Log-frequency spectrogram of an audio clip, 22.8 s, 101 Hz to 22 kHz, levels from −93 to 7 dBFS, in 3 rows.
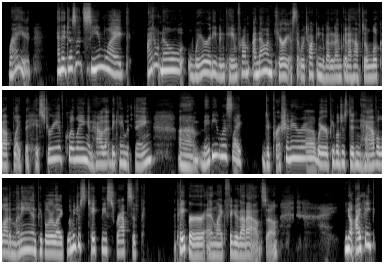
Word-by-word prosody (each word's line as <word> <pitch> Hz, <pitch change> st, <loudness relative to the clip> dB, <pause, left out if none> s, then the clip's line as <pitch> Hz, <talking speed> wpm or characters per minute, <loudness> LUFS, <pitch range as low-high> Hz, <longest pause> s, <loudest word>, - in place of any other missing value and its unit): Right, 265 Hz, +2 st, -3 dB, 0.5 s
and 265 Hz, +1 st, +5 dB
it 300 Hz, -, +4 dB
doesn't 370 Hz, +8 st, -1 dB
seem 300 Hz, +4 st, +5 dB
like 225 Hz, -, -2 dB, 0.3 s
I 255 Hz, +4 st, 0 dB
don't 390 Hz, -3 st, -3 dB
know 280 Hz, 0 st, +4 dB
where 200 Hz, +5 st, 0 dB
it 235 Hz, -1 st, 0 dB
even 195 Hz, -4 st, -3 dB
came 185 Hz, 0 st, -4 dB
from, 235 Hz, +4 st, -3 dB
and 215 Hz, 0 st, +2 dB
now 250 Hz, +4 st, +2 dB
I'm 250 Hz, -3 st, +4 dB
curious 200 Hz, -4 st, -1 dB
that -, -, -8 dB
we're 185 Hz, -, -2 dB
talking 215 Hz, +1 st, -3 dB
about 180 Hz, -1 st, -5 dB
it, 175 Hz, -, -3 dB
I'm 180 Hz, 0 st, -3 dB
gonna 185 Hz, 0 st, -3 dB
have 185 Hz, 0 st, -5 dB
to -, -, -2 dB
look 185 Hz, +1 st, -2 dB
up, 180 Hz, -1 st, -3 dB
like, -, -, -5 dB
the -, -, -5 dB
history 270 Hz, -, -4 dB
of 280 Hz, -1 st, -5 dB
quilling, 265 Hz, -2 st, +2 dB
and 190 Hz, -4 st, -5 dB
how 195 Hz, +2 st, -3 dB
that 195 Hz, +1 st, -3 dB
became 200 Hz, +1 st, -2 dB
a 185 Hz, -, -8 dB
thing. 185 Hz, +9 st, -1 dB, 0.5 s
Um, 175 Hz, +7 st, -1 dB
maybe 225 Hz, -, +2 dB
it 340 Hz, -, -2 dB
was, 320 Hz, -1 st, +1 dB
like, 220 Hz, -, -3 dB, 0.4 s
Depression 185 Hz, -, -2 dB
era 280 Hz, -, +2 dB
where 190 Hz, -2 st, +2 dB
people 210 Hz, +2 st, -1 dB
just 200 Hz, -1 st, -4 dB
didn't 190 Hz, -1 st, 0 dB
have 180 Hz, +1 st, -2 dB
a -, -, +2 dB
lotta 190 Hz, -1 st, 0 dB
money 205 Hz, +7 st, -1 dB
and 215 Hz, -2 st, 0 dB
people 200 Hz, -3 st, 0 dB
are 180 Hz, -, +4 dB
like, 170 Hz, -1 st, +2 dB
"Let 210 Hz, +2 st, 0 dB
me 270 Hz, -, +7 dB
just 285 Hz, -1 st, -3 dB
take 225 Hz, -1 st, 0 dB
these 220 Hz, -2 st, -2 dB
scraps 195 Hz, -2 st, -3 dB
of 175 Hz, +1 st, -7 dB
pa -, -, -21 dB, 0.7 s
paper 175 Hz, -9 st, +5 dB
and, 165 Hz, -, -3 dB
like, 160 Hz, 0 st, -3 dB
figure 175 Hz, 0 st, 0 dB
that 160 Hz, -1 st, +1 dB
out." 165 Hz, -, -2 dB
So -, -, -6 dB, 1.3 s
you 235 Hz, -, +7 dB
know, 225 Hz, -3 st, +8 dB
I 225 Hz, -, +8 dB
think 300 Hz, +4 st, +1 dB
210 Hz, 205 wpm, -23 LUFS, 185-265 Hz, 1.3 s, know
